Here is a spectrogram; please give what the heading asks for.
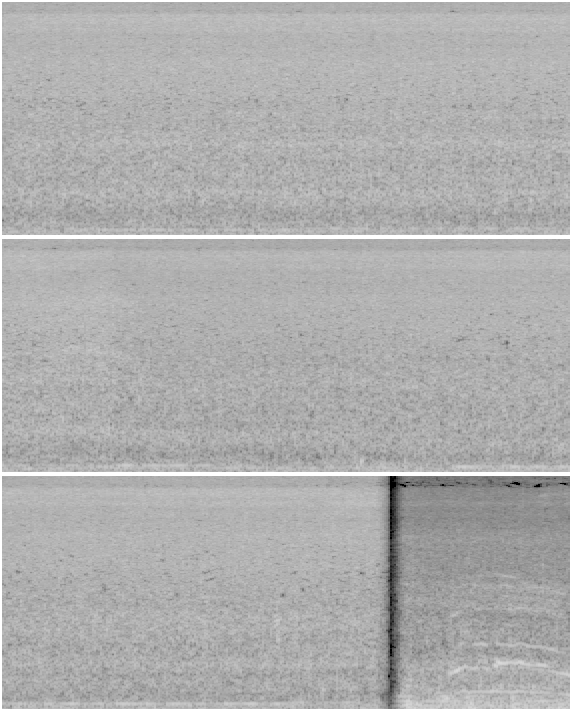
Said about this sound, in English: Yet another waterfall.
